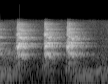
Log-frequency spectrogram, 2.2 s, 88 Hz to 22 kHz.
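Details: Labrador Retriever barking: a 3-month-old puppy living with an 11-year-old dog in a love-hate relationship. Three short, harsh barks come about half a second apart, each sharp at onset and then trailing off, in a quiet room.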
